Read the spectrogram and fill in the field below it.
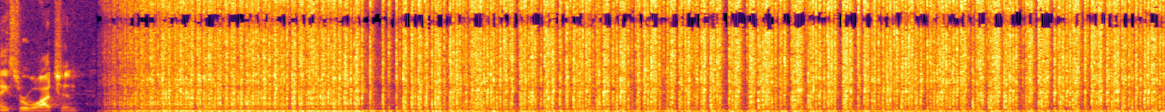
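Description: A dragster engine roars loudly.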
